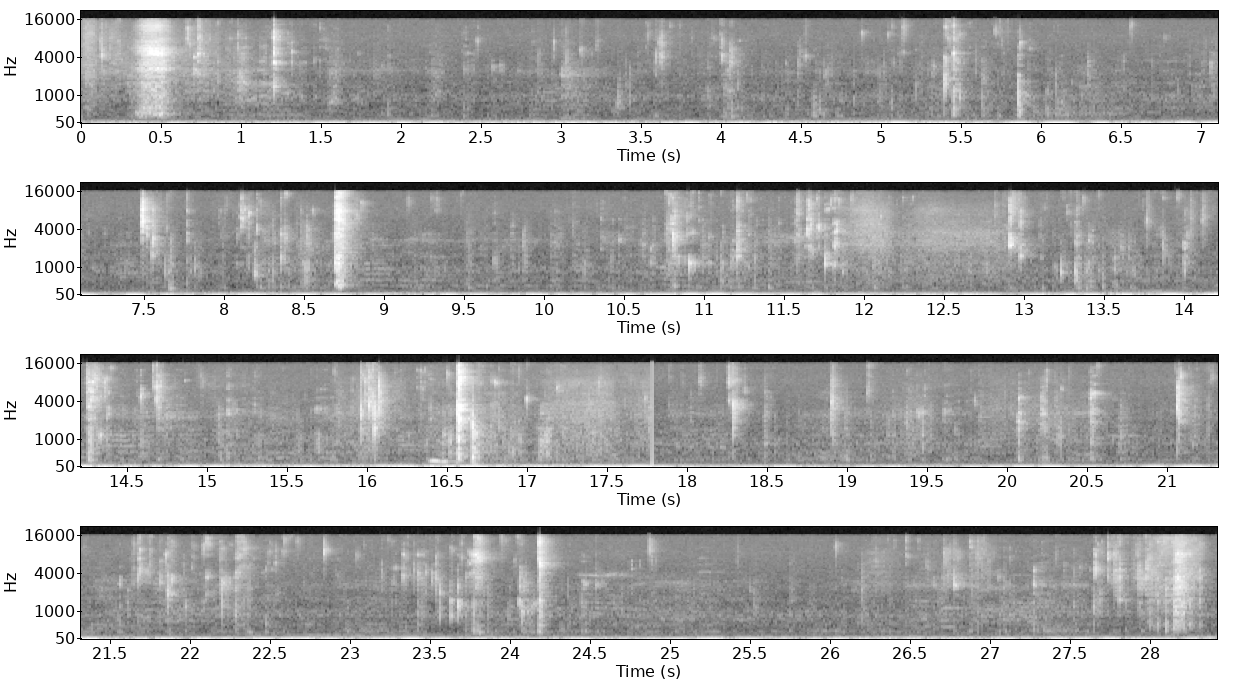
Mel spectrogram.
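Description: Close-miked eating sounds: chewing and mouth clicks while eating pork-feet stew, with scattered short clicks of utensils on a dish. A steady low hum lies underneath throughout.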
